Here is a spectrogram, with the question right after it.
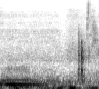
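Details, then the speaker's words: Bulldog snoring loudly in the room. "I've got a snoring bulldog but yeah that's essentially what it is"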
